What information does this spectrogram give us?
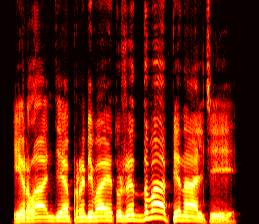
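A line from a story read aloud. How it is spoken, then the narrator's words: Loud bark. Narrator (Russian): гаркнул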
